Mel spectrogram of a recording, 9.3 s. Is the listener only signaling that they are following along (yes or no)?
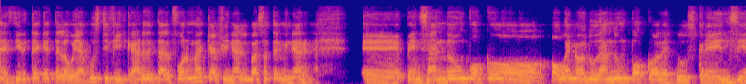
no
